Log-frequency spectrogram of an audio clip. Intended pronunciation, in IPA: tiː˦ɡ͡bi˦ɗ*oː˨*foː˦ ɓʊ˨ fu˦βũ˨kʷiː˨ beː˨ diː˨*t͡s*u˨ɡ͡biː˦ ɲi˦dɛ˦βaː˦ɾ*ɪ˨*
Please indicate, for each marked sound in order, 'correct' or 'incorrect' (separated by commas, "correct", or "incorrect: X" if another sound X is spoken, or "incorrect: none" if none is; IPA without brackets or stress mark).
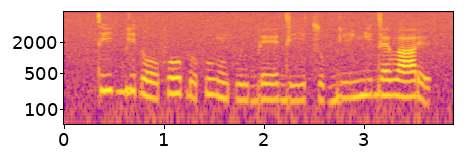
correct, correct, correct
